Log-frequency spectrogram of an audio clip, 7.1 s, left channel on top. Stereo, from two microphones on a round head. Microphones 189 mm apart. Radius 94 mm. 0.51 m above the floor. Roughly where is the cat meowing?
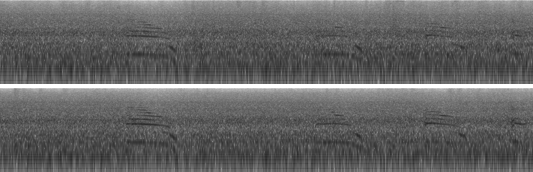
Right.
